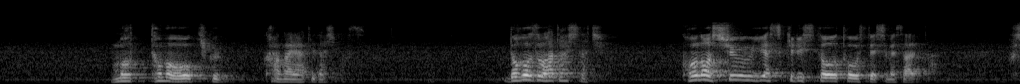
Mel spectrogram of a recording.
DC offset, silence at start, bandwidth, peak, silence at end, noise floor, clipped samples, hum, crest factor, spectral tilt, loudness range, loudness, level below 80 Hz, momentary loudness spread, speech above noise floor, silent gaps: under 0.1%; 1.1 s; 7.6 kHz; -10 dBFS; 0 s; -56 dBFS; under 0.1%; none; 20 dB; -4.5 dB/octave; 5 LU; -29 LUFS; -84 dBFS; 21 LU; 28 dB; none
